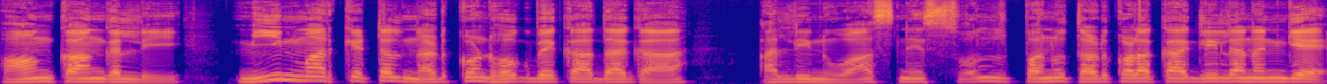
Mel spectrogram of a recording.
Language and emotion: Kannada, disgusted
